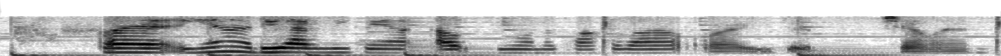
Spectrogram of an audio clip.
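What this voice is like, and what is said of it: Deep, congested sick voice. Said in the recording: “I have a cold ... I sound like a man right now ... I sound like a man”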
